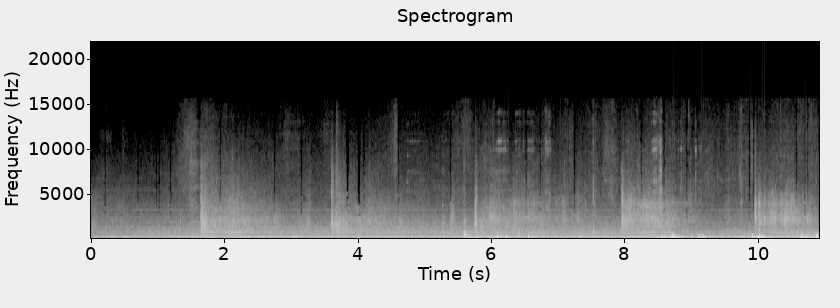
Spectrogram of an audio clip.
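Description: Wind buffeting the microphone outdoors: a steady low rumble, with louder gusts of hiss about two seconds in, again near four seconds, and at about eight seconds.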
